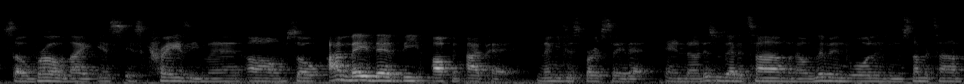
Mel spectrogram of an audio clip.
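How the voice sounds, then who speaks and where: A man's voice: fairly high pitch, steady tone, moderate pace, few pauses, echoey room. A young man from Nigeria, a rap artist, chatting casually and laid-back in an interview, often saying "you know what I'm saying.".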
